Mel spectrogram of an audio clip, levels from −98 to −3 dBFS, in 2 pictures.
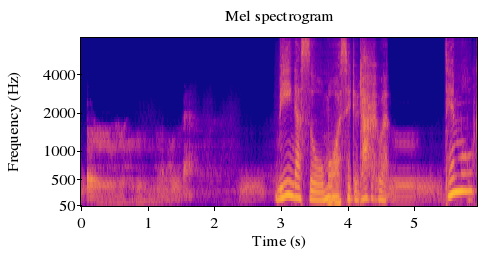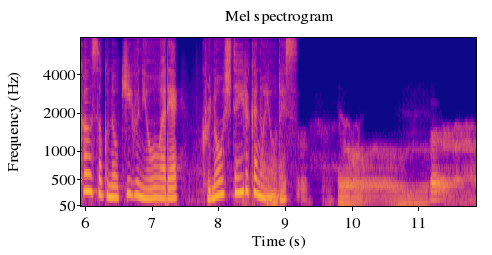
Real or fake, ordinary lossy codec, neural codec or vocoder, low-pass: fake; none; codec, 16 kHz, 0.5 kbps, X-Codec, HuBERT features, trained on LibriSpeech; none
